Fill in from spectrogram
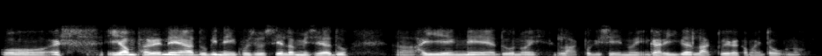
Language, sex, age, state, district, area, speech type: Manipuri, male, 30-45, Manipur, Churachandpur, rural, conversation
